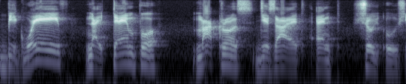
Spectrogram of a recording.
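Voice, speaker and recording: This is a put-on character voice. It moves at a very slow pace. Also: man, medium pitch for a man. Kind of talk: vtuber debut self-introduction.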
